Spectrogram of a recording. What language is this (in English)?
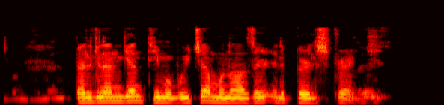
Uyghur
